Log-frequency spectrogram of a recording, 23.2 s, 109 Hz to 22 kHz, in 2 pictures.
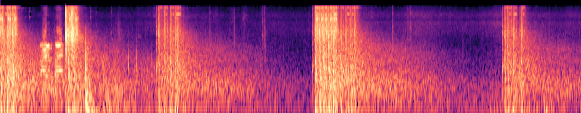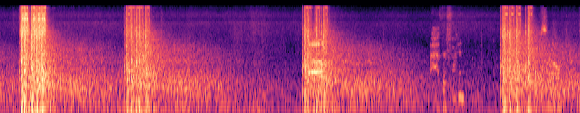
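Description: Machine gun fire in the tactical shooter ARMA 3 comes as short sharp bursts, about eight of them spaced several seconds apart, each loud and cracking against a quiet background.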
